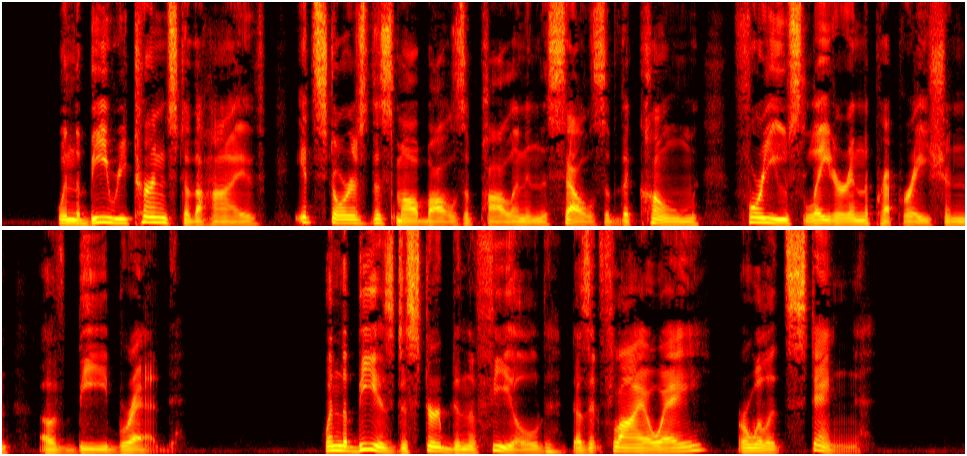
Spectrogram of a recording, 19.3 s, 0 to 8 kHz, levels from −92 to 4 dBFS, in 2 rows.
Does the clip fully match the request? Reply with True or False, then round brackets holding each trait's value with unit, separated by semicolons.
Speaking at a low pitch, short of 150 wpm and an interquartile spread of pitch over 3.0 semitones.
True (110 Hz; 140 wpm; 5.2 semitones)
